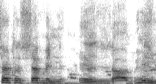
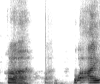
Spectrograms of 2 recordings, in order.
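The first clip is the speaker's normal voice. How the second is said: ordinary talk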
